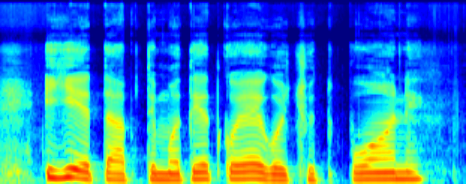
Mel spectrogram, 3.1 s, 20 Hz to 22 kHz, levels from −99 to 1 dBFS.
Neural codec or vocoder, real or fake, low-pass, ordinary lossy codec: none; real; 19.8 kHz; none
